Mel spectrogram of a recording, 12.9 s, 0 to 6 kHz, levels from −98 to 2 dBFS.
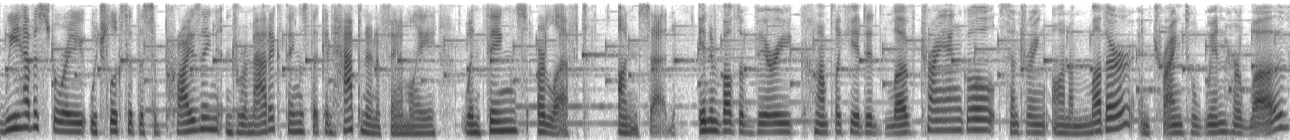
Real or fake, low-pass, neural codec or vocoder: real; 5.4 kHz; none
